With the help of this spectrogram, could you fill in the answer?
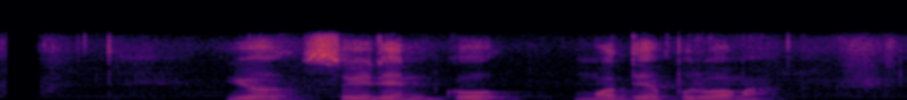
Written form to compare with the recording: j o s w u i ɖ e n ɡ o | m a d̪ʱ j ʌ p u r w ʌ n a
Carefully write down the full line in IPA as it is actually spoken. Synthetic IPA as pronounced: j o s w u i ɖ e n k o | m ʌ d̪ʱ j ʌ p u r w ʌ m a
